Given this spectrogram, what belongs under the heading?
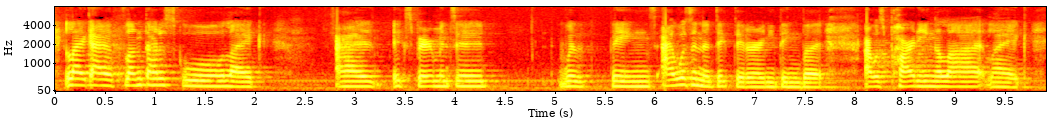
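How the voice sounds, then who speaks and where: At a fairly slow pace, a woman speaks with medium pitch and fairly even intonation against noticeable background noise. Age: 20s. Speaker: artist. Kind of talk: interview. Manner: casual, filler-heavy.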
